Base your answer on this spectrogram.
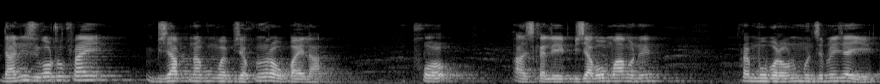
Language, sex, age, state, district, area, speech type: Bodo, male, 45-60, Assam, Chirang, urban, spontaneous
